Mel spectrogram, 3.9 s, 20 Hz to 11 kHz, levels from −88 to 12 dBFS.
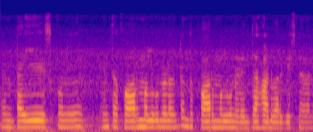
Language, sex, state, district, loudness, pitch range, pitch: Telugu, male, Andhra Pradesh, Guntur, -17 LUFS, 150-160 Hz, 160 Hz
